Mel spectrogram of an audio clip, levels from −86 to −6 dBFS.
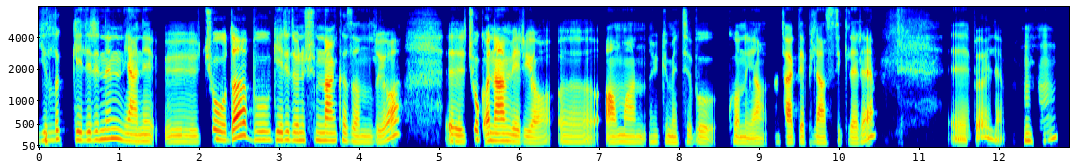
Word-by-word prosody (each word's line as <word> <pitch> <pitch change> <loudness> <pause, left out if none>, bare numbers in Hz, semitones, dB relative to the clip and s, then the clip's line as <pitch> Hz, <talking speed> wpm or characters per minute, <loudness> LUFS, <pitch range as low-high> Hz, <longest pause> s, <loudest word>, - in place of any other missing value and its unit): yıllık 165 +5 -5
gelirinin, 175 +3 0
yani, 140 -2 +2
eee, 130 +2 -4
çoğu 175 -5 +1
da 255 -6 +8
bu 175 0 -3
geri 170 0 0
dönüşümden 160 -1 +3
kazanılıyor. 130 - -2 0.6
Eee, 130 -2 +2
çok 180 -2 0
önem 150 +1 +8
veriyor, 120 -4 0
ııı, 125 -1 -5
Alman 125 -1 0
hükümeti 125 -2 -8
bu - - -6
konuya, 110 -3 -3
özellikle 120 -1 +3
plastiklere. 115 - -1 1.0
Eee, - - -3
böyle. - - -4 0.3
Hı 155 - -2
hı. 160 +10 -9
140 Hz, 115 wpm, -26 LUFS, 125-170 Hz, 1.0 s, da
